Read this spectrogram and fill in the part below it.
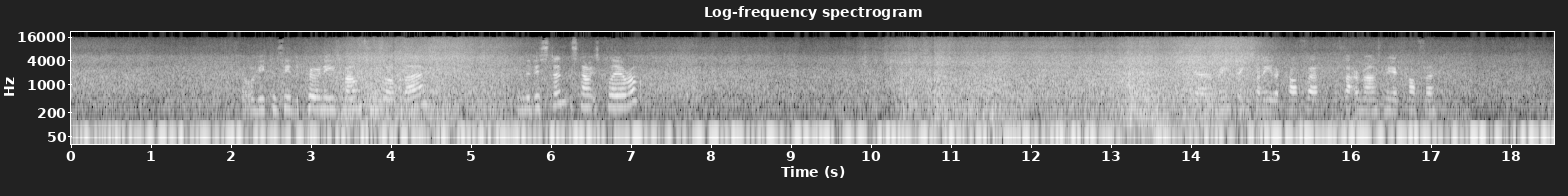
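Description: Waves crash and wash over rocks close by.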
